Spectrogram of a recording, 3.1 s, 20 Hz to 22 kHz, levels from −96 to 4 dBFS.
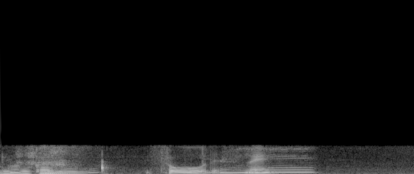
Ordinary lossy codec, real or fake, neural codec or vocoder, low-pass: none; real; none; 3.6 kHz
